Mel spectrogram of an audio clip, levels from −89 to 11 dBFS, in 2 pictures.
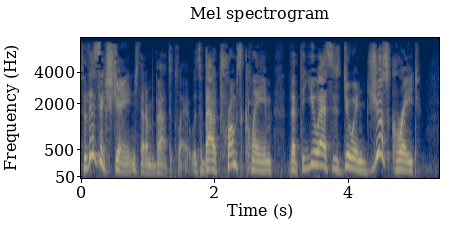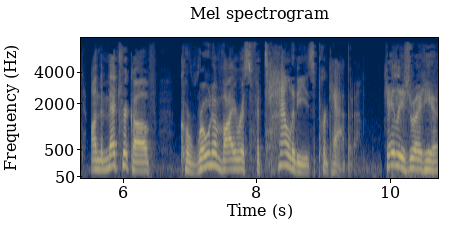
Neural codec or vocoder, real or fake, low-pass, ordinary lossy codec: none; real; 7.2 kHz; MP3, 32 kbps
